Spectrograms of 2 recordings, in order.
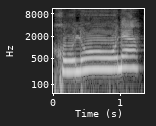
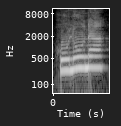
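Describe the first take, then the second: First: The long u vowel is fully lengthened. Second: The long u vowel is cut short. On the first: The speaker calls it right. "दुरुस्त अदायगी है" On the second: The speaker calls it wrong. "जिसको मुकम्मल पढ़ा नहीं जाता"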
